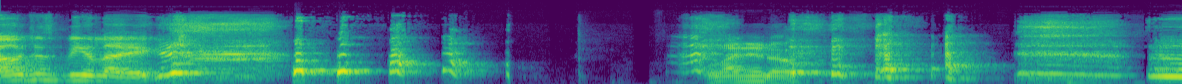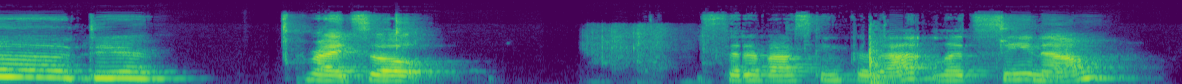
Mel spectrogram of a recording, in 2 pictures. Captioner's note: laughter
